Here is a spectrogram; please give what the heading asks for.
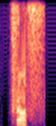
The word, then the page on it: froth: British English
